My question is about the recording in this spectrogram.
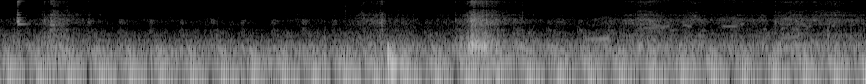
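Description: LMTV military truck's diesel engine running steadily with an even low pulse, with a single short knock about two seconds in.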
